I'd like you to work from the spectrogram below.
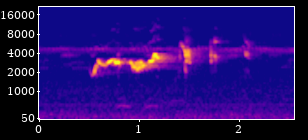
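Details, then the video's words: Olive thrush song in a garden: a rich, wavering warble lasting about a second, then a few sharp chirps, over a steady high insect-like tone. "Olive Thrush Bird Call"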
